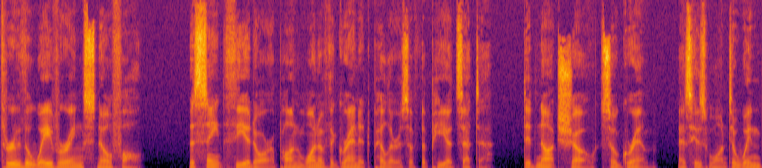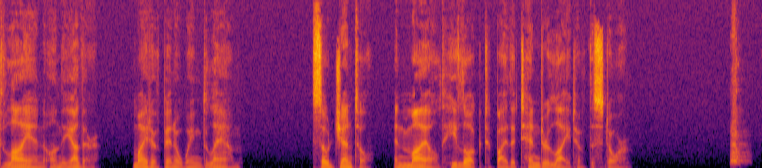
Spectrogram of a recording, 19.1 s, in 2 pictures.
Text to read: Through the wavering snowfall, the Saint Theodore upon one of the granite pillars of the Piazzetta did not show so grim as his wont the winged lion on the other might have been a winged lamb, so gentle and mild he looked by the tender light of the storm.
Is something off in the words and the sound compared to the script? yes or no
yes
